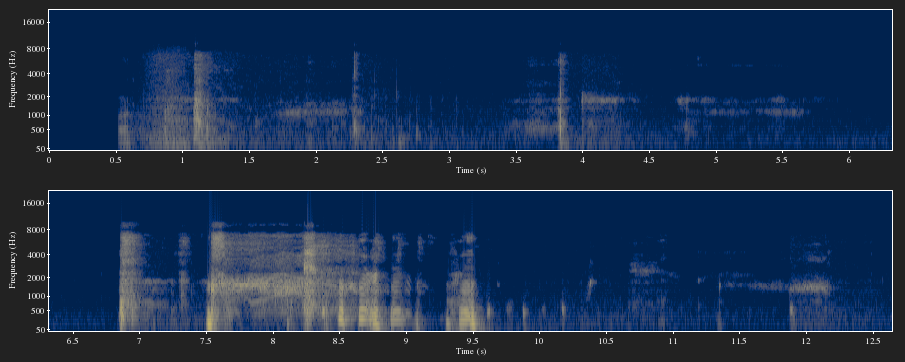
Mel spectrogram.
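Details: Cat sneezing repeatedly in short, sharp bursts with a quiet room between them.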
